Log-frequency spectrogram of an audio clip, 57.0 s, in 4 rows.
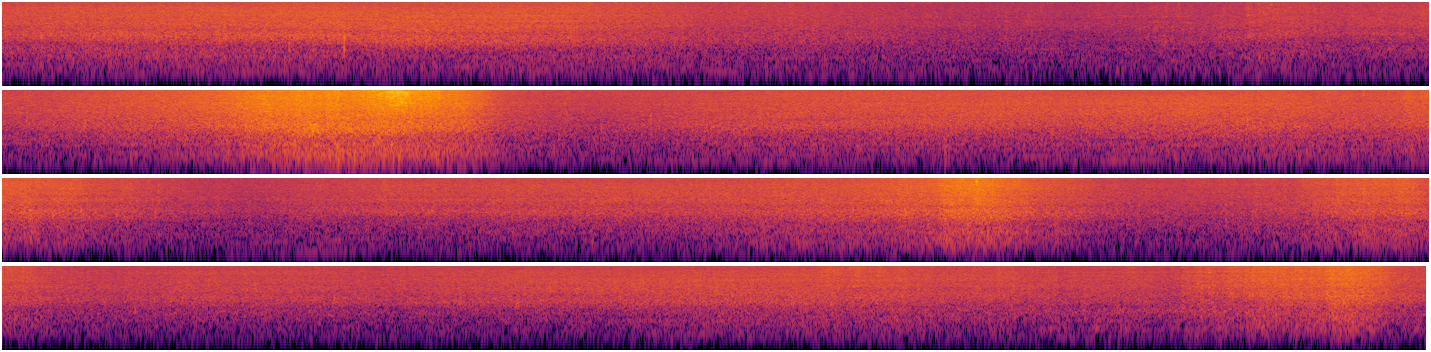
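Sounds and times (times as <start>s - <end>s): ocean waves washing on shore: 0.0s - 57.0s.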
